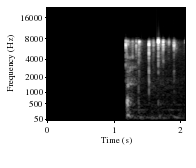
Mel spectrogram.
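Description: Dead silence for the first half, then a quick run of computer keyboard keystrokes starting a little past halfway, as a search query is typed.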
